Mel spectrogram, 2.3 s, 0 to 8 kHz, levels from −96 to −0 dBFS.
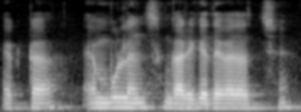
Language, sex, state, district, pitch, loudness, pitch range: Bengali, male, Tripura, West Tripura, 125 Hz, -18 LUFS, 120-130 Hz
